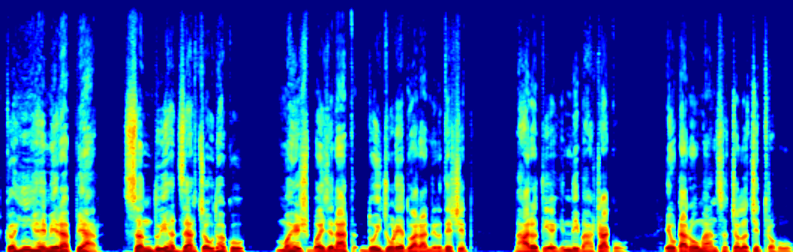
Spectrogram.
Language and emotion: Nepali, neutral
